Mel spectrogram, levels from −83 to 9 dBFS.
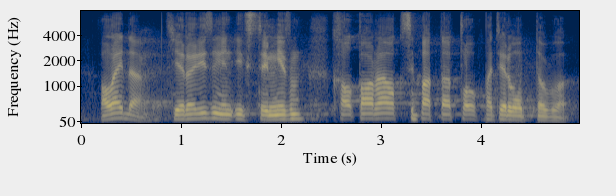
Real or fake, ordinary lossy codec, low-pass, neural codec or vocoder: fake; none; none; codec, 16 kHz, 1 kbps, X-Codec, HuBERT features, trained on balanced general audio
